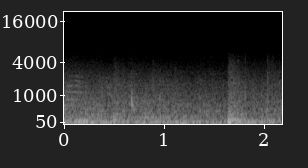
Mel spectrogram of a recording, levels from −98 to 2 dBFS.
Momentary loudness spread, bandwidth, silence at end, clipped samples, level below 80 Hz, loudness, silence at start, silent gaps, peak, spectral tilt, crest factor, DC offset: 6 LU; 5.4 kHz; 0 s; under 0.1%; -46 dBFS; -46 LUFS; 0 s; none; -26 dBFS; -9 dB/octave; 18 dB; under 0.1%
